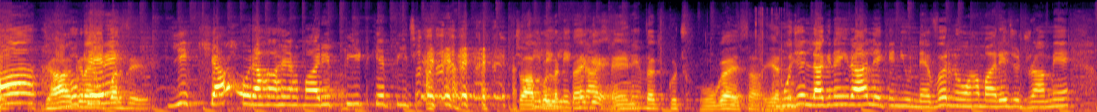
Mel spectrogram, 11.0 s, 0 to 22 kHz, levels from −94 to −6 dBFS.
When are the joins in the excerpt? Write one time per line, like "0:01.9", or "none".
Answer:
0:05.1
